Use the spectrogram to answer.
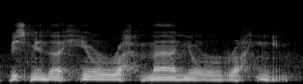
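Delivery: slow, connected "Bismillahir Rahmanir Rahim" with each word flowing into the next; measured teaching recitation of "Bismillahir Rahmanir Rahim", fully joined; words run together. Shown as a demonstration. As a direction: link "Bismillahir Rahmanir Rahim" slowly, no gaps between words. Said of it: "gonna sort of run into each other".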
